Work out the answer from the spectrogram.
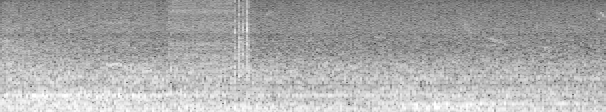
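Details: Steady low rumbling outdoor noise, like wind or distant traffic, with one brief sharp click near the middle and no animal call heard.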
